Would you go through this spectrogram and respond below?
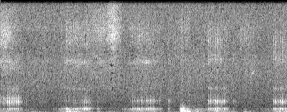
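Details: Domestic cat, a very friendly, soft male, purring while petted on a lap, his head, neck and body stroked; low rumbling purr swelling and fading in breaths about every one to two seconds, with a brief louder rustle midway.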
